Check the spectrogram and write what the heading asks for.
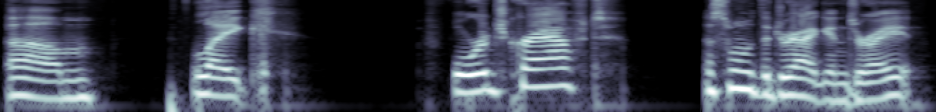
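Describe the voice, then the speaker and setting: A woman's voice: on the low side, animated, slow pace, fairly bright tone, clean tone, no room sound, clean studio sound. A young adult woman streamer chatting casually at home, rambling, reading chat aloud and laughing often. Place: at home, birds outside.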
